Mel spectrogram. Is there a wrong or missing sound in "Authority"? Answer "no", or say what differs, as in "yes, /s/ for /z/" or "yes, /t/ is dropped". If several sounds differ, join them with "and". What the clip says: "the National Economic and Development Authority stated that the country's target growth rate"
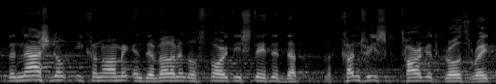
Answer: no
